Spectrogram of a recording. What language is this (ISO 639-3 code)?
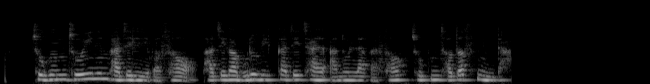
kor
